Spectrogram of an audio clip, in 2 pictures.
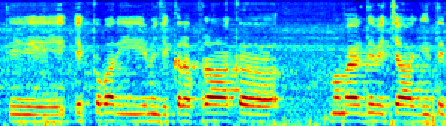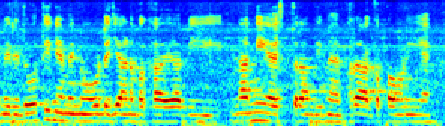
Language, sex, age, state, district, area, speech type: Punjabi, female, 60+, Punjab, Bathinda, rural, spontaneous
